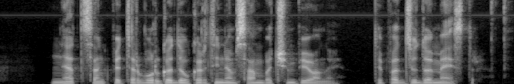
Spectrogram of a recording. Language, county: Lithuanian, Klaipėda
